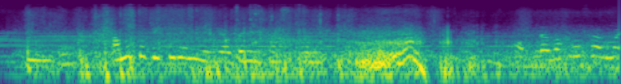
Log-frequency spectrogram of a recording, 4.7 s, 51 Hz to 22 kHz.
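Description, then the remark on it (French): Busy ambience of several voices talking and calling out, with a steady hum and clatter underneath, as people order ice cream at the best-known ice cream parlour in Kabul, Afghanistan, at 4:30 pm. “c'est celui d'une commande de glace.”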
